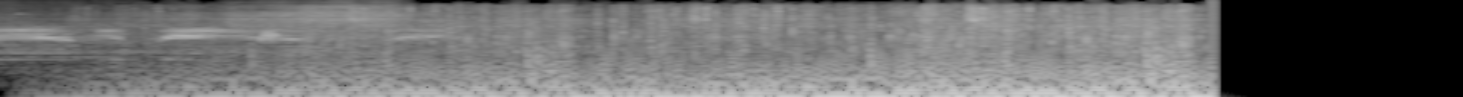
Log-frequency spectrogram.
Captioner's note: rages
